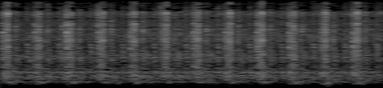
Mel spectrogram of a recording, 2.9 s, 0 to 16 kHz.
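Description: A Bernina L890 sewing machine stitching quilt binding through a 36mm binding attachment, running fast and steady with a rapid, even mechanical pulse throughout, close and alone.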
